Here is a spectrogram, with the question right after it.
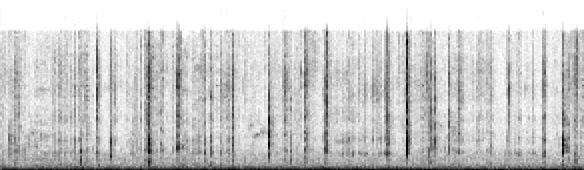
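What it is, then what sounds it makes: Soap bar being scraped. A metal blade scrapes and carves crumbly orange shavings off the surface of a solid orange soap bar held in the hand. Quiet, dry, crisp scratches and bright ticks come in rapid irregular bursts, with a few sharper snaps standing out. A steady low hum runs underneath throughout.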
